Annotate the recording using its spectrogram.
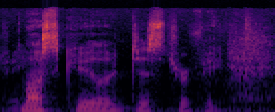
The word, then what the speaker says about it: muscular dystrophy: He was diagnosed the year before with muscle dystrophy. Did I say that right? – Muscular dystrophy.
